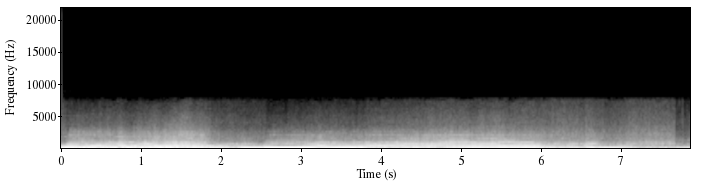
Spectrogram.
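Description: Corvette Z06 V8 heard from inside the cabin, pulling hard under acceleration. Its pitch climbs, drops at an upshift about two seconds in, climbs again through the next gear, then falls away as the driver lifts off near the end.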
